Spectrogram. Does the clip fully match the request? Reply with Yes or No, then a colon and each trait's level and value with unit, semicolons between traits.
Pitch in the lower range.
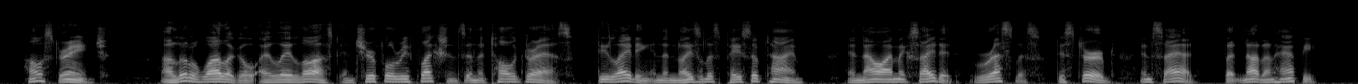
Yes: low, 115 Hz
